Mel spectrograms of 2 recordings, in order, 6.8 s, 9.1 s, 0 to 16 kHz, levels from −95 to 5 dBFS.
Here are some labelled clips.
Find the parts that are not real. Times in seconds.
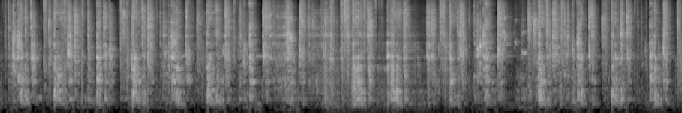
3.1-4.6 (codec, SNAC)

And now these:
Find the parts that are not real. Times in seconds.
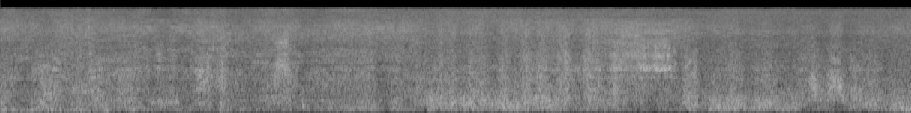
none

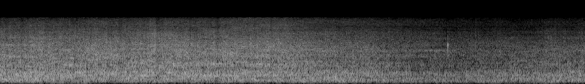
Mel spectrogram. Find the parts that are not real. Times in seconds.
0.0-5.9 (codec, SNAC)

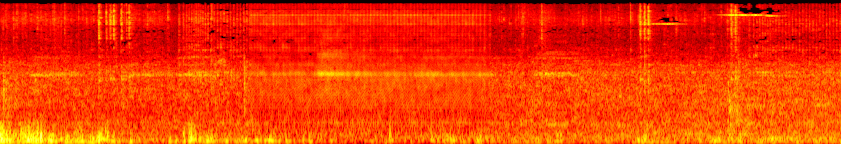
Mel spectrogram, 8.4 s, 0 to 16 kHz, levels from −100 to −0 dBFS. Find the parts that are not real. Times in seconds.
2.5-4.9 (vocoder, Vocos)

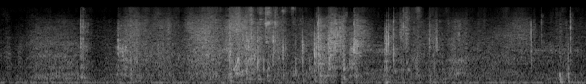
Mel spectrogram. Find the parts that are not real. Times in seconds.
0.0-0.7 (vocoder, BigVGAN v2); 4.2-5.9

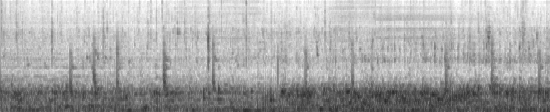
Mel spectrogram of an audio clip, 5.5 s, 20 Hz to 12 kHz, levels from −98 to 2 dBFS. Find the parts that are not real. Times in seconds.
0.0-1.8 (vocoder, Vocos); 2.3-2.9; 4.5-5.5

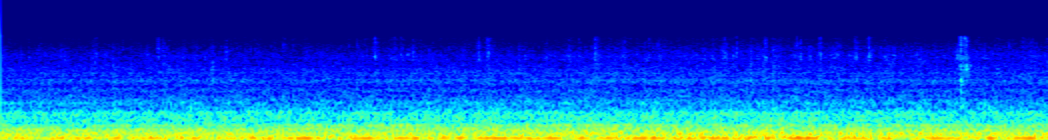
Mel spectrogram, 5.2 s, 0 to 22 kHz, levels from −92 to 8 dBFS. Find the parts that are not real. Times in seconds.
none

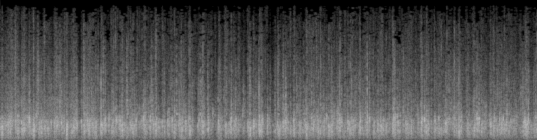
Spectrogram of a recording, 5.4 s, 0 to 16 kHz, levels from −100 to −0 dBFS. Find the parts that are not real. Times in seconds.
0.0-0.9 (autoencoder, DAC-VAE)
